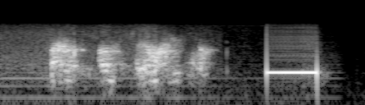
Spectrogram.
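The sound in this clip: A single steady telephone tone marks an incoming call connecting on a call-in line. It is a loud, flat beep of about half a second that comes after a few seconds of indistinct voice.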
